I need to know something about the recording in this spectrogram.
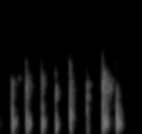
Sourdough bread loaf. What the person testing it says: tap on it and it should make a nice hollow sound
